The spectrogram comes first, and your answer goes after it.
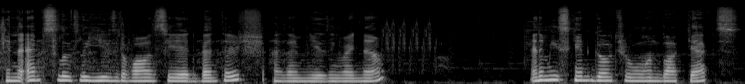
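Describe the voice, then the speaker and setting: A woman with a low-energy, just-woke-up morning voice giving a casual gameplay tutorial in commentary style. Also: fairly even intonation, moderate pace, warm tone, soft background music. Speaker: video game guide narrator.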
